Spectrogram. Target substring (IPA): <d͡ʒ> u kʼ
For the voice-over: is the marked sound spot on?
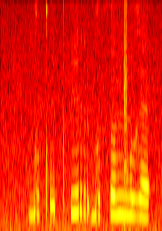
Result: no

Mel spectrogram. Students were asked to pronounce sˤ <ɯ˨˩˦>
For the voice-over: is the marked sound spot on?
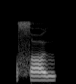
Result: no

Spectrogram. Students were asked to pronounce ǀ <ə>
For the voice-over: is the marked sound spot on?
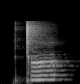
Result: no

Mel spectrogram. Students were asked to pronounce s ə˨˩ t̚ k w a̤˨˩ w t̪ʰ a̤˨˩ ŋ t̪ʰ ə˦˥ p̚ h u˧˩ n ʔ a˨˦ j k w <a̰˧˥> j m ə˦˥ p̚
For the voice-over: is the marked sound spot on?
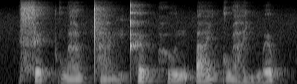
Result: no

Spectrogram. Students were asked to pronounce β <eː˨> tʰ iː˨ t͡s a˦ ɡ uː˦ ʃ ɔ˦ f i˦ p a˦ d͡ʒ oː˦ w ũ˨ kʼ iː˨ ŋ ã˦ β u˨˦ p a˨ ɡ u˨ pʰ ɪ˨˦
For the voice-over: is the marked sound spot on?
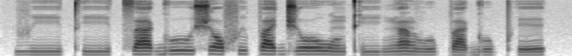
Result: no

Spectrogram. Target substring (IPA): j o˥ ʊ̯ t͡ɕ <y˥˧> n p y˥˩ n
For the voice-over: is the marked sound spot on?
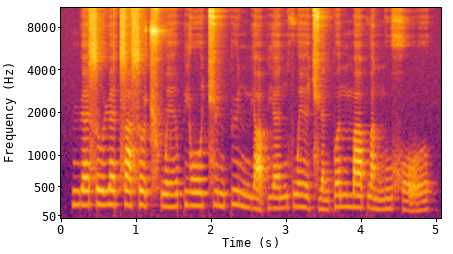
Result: yes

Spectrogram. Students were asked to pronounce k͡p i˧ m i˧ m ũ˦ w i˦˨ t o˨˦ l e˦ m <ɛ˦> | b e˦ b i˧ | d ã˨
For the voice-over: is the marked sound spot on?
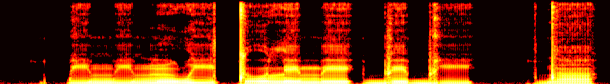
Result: no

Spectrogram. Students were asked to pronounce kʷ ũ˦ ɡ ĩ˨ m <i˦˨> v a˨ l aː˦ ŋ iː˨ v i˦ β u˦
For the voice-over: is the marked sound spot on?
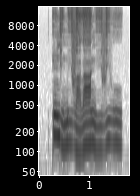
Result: yes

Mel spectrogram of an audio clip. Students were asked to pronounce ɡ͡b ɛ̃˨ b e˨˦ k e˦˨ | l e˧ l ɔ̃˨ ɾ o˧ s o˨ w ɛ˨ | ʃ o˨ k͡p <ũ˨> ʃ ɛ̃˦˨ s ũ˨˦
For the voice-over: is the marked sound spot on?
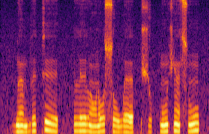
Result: no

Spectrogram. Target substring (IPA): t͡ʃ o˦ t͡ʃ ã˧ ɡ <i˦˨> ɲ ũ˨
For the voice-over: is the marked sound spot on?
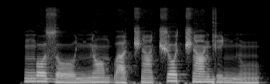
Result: no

